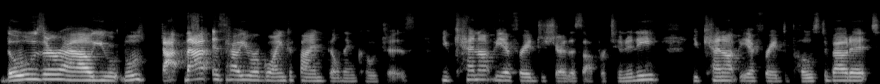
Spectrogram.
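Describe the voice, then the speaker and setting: A team leader runs an informal coaching talk in a lowish, brisk voice that sounds pushed and bright. She's blunt and emphatic, repeats her points, and swears freely.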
